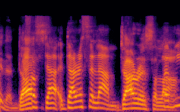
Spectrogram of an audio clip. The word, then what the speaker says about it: Dar es Salaam: how do you say that Dar es Salaam Dar es Salaam we say she's joining us Corey Grace welcome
